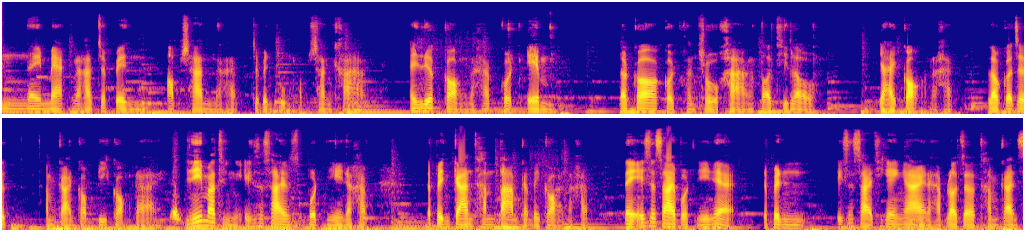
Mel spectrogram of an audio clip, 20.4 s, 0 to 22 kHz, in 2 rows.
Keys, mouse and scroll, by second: 5.0 m, 12.3-12.8 drag.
